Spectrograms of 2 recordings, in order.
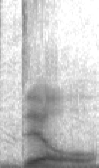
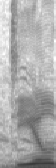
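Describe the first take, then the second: First: Said in a Utah accent, vowel flattened. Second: Said in a neutral American accent.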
